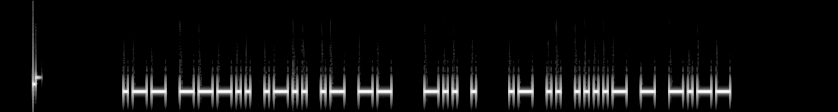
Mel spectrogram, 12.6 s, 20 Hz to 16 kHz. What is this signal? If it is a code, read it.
Morse code, heard as a keyed tone, about 17 wpm, 700 Hz. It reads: W8LAM DE AI4TY
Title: USA Callsign DE Callsign - 5 Characters - 17wpm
